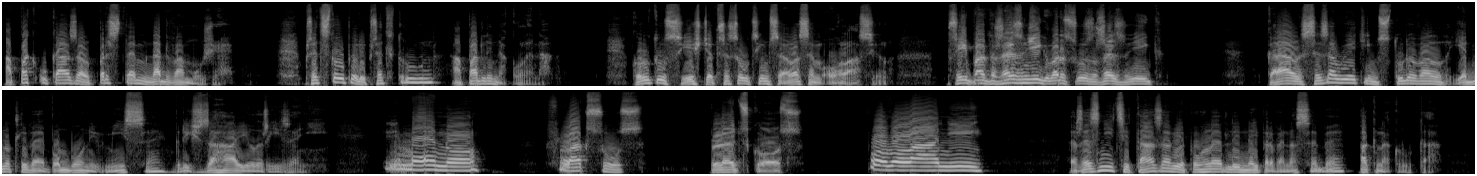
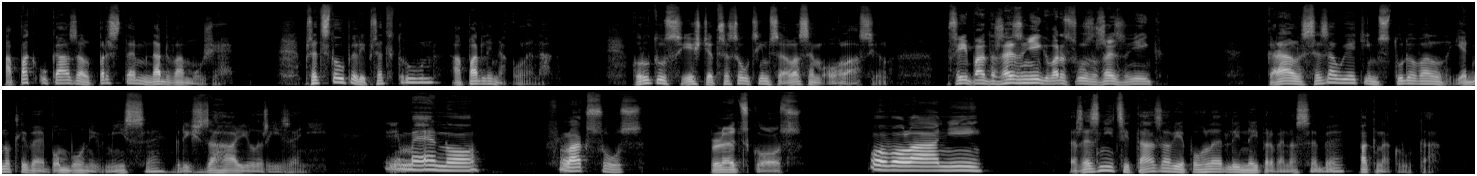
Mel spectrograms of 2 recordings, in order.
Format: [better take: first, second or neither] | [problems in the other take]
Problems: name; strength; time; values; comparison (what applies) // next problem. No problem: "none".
second | distortion; heavy; 7 dB below the speech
